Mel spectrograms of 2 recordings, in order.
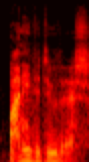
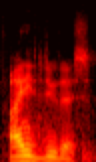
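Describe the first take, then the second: First: It is said with a lot of breath. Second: It is said plainly, with no audible breath.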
